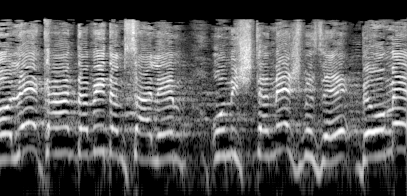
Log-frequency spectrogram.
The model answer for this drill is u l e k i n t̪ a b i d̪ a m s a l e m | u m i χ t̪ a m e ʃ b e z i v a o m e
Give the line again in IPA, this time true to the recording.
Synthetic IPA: o l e k a n d̪ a v i d̪ a m s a l e m | u m i ʃ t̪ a m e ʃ b e z e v e o m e

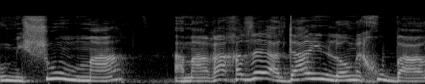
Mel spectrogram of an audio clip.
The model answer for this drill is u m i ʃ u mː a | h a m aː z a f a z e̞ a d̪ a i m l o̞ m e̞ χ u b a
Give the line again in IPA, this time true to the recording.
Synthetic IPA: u m i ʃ u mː a | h a m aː ʁ a χ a z e̞ a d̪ a i n l o̞ m e̞ χ u b a

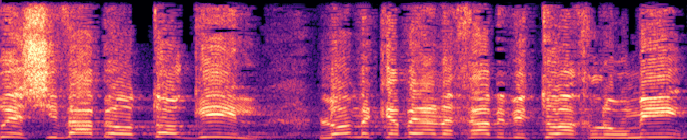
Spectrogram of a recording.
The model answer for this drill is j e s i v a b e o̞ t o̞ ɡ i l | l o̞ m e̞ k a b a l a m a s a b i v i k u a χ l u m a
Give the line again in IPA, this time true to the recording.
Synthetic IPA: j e ʃ i v a b e o̞ t o̞ ɡ i l | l o̞ m e̞ k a b e l a n a χ a b e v i t u a χ l u m i

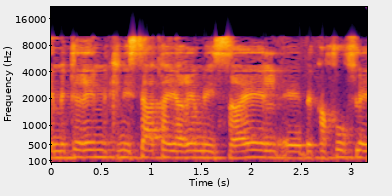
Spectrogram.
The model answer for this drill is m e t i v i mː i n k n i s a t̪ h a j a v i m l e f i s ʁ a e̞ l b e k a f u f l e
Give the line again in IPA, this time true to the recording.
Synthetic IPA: m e t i ʁ i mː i k n i s a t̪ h a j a ʁ i m l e i s ʁ a e̞ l b e k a f u f l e

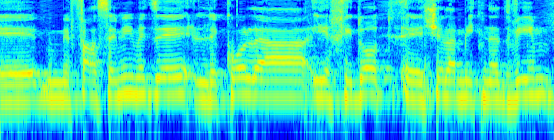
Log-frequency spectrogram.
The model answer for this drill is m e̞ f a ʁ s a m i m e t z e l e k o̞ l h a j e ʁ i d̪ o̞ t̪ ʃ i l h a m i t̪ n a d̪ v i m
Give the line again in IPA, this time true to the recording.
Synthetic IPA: m e̞ f a ʁ s e m i m e t z e l e k o̞ l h a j e χ i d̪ o̞ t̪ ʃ e l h a m i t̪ n a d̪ v i m

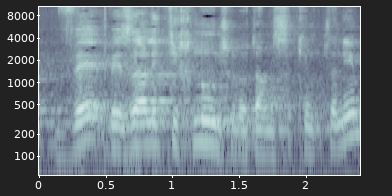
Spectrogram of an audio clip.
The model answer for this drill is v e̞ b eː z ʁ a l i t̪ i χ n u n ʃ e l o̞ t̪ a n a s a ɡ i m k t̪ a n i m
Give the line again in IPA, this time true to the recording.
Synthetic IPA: v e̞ b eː z ʁ a l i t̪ i χ n u n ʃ e l o̞ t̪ a m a s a k i m k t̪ a n i m

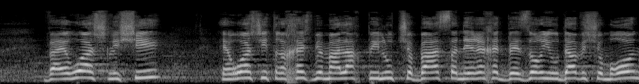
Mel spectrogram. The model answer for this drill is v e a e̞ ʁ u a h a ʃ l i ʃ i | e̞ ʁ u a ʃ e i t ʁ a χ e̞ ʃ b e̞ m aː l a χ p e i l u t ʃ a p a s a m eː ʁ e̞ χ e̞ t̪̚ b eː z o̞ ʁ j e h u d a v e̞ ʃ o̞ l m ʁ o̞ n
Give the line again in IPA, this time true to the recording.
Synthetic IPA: v e a e̞ ʁ u a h a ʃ l i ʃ i | e̞ ʁ u a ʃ e i t ʁ a χ e̞ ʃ b e̞ m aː l a χ p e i l u t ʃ a b a s a n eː ʁ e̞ χ e̞ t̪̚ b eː z o̞ ʁ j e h u d a v e̞ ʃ o̞ m ʁ o̞ n

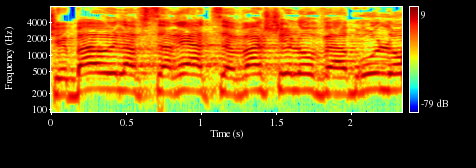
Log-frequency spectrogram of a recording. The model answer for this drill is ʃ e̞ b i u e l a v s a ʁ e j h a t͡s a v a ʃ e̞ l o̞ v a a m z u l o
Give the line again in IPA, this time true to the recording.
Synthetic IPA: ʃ e̞ b a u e l a v s a ʁ e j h a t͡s a v a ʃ e̞ l o̞ v e a m ʁ u l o

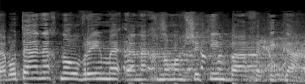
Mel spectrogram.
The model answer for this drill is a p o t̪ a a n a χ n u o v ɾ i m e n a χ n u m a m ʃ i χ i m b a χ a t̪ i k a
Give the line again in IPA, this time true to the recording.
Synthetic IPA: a b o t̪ a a n a χ n u o v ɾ i m a n a χ n u m a m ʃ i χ i m b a χ a t̪ i k a

